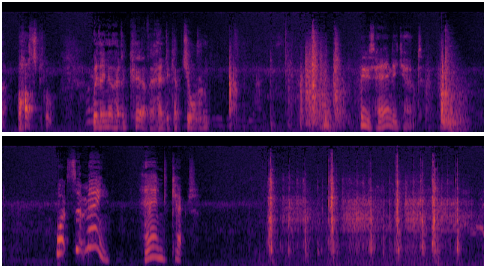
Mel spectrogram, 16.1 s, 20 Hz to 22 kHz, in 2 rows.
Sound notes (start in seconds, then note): 7.3 door slams; 12.4 rotary phone dialing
